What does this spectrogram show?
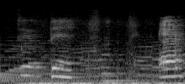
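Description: A baby babbles in short, high, wavering vocal bursts, fairly loud, with brief gaps between the sounds over about two seconds.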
